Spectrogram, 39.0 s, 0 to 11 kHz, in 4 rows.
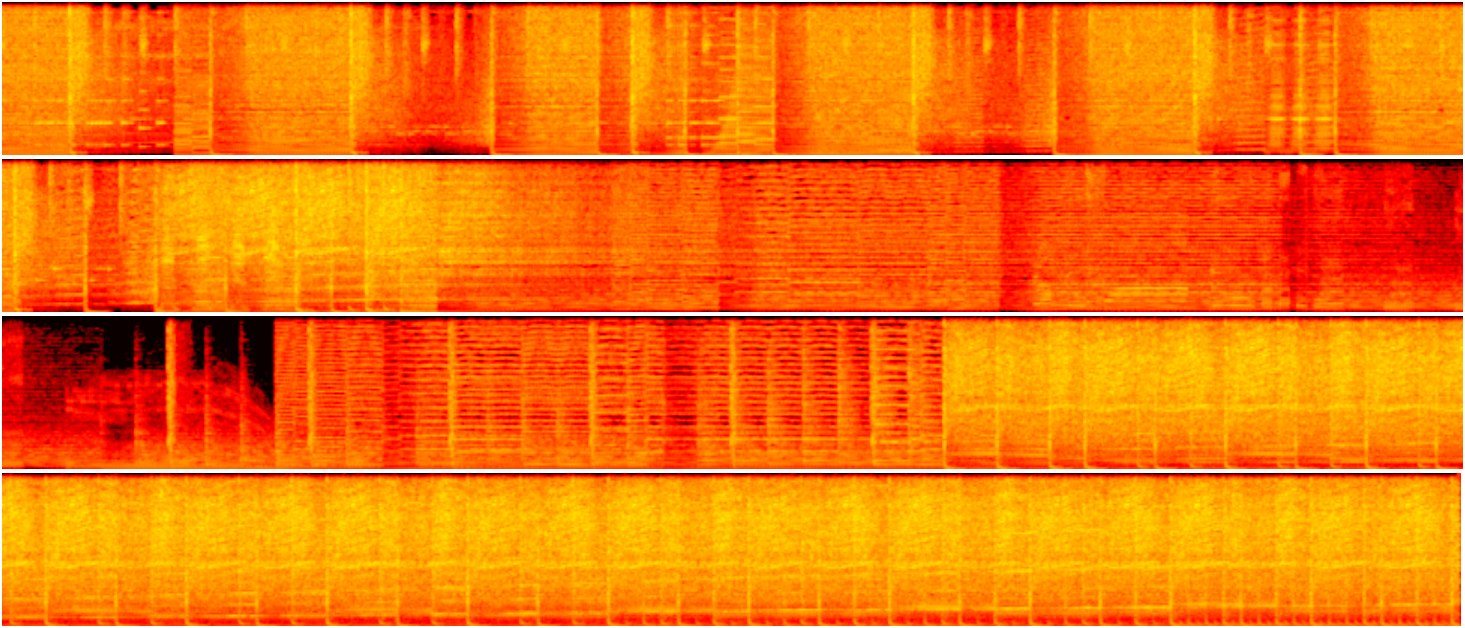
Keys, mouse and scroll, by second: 0.8 alt+scroll up 1, 1.5 alt+scroll up 1, 1.5 space, 1.7 click, 2.5 alt+scroll up 1, 3.0 space, 4.3-6.4 drag, 9.0 shift+x, 9.6 click, 10.8 shift+x, 11.4 click, 13.0 [, 13.2 [, 13.5 [, 13.7 [, 14.6 click, 16.2 z, 17.4 ], 17.7 ], 18.2 click, 21.9-22.5 alt+scroll down 2, 24.0 click, 27.2 ctrl+click, 29.8 b, 32.1-33.4 drag, 34.3 alt+scroll up 1, 35.0 alt+scroll up 1, 35.6 click, 36.7 ctrl+z, 38.1 click, 38.2-38.9 drag.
